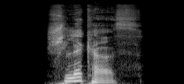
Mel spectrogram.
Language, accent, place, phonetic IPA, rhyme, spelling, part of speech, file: German, Germany, Berlin, [ˈʃlɛkɐs], -ɛkɐs, Schleckers, noun, De-Schleckers.ogg
- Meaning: genitive singular of Schlecker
